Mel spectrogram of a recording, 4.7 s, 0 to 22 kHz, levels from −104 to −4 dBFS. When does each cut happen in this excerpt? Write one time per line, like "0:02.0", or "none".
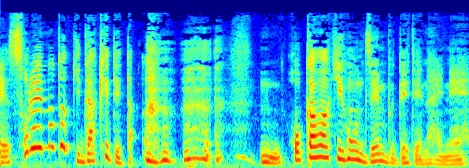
none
